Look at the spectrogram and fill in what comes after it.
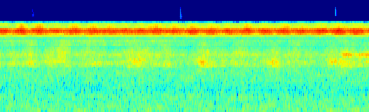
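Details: Nighttime crickets keep up a bright, unbroken high trill, while quieter lower chirps pulse irregularly beneath it, with a clearer short chirp near the end.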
